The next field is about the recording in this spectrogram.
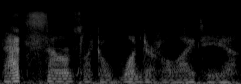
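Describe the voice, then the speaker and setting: A man voicing a tender young female changeling pony, newly married, in a breathy, hushed, hesitant and emotional murmur for a story reading. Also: on the low side, measured pace. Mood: hushed awe.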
